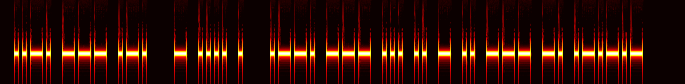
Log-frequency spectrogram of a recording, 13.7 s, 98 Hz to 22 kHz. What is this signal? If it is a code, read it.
Morse code, heard as a keyed tone, about 15 wpm, 700 Hz. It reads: FOR THE POSITION.
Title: Sentences from Top 1400 Words 15wpm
